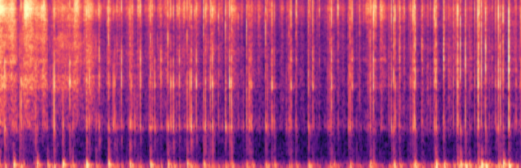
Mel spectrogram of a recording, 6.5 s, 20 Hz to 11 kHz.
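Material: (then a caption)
Plastic. A hollow, partly filled plastic Aveeno hand lotion tube, about 20 cm long, is held in one hand and tapped with the fingertips and nails of the other. The result is a rapid, uneven run of soft, dull, low thumps, each carrying a bright, crisp nail tick. Every tap dies away almost instantly at a quiet level.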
